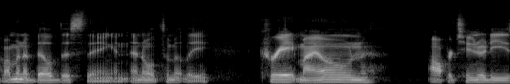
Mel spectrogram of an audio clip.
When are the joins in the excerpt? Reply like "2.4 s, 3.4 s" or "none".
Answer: none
